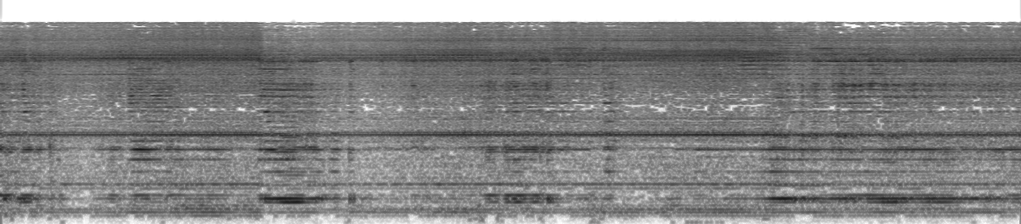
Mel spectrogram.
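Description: A router motor whines steadily at high speed.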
